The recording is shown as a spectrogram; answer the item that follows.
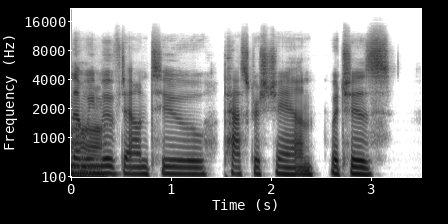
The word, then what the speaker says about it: Pass Christian: Um I was born in Jackson and then we moved down to pass Christian which is it's two words pass and Christian which is the Cajun pronunciation for Christian.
